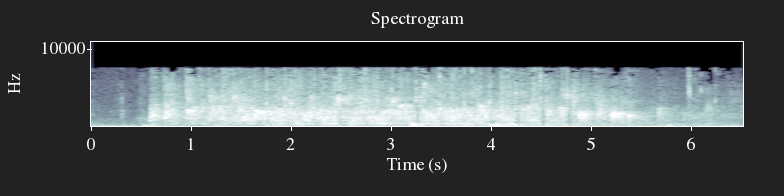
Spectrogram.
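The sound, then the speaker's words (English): A crowd at the Feast of Tabernacles breaks into loud, sustained applause, affirming the feast got off to a great start; it starts abruptly and holds steady for several seconds, dense overlapping claps easing slightly at the end. “I shall ask as a question, by way of perhaps applause, how many of us will say the Feast of Tabernacles got off to a great start?”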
